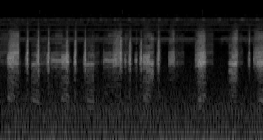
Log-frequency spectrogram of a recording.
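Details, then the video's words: Frogs croaking in chorus at a wetland waterside: harsh, buzzy croaks in short bursts of uneven length, overlapping and irregular, with brief gaps between calls and a steady high background hum. "Relax to the Sound of Croaking Frogs"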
